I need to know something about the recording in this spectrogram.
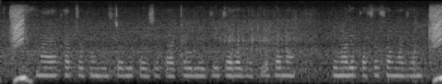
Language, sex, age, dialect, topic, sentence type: Marathi, female, 18-24, Varhadi, banking, question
